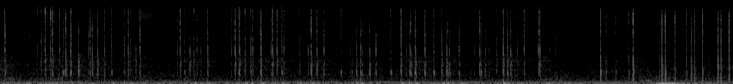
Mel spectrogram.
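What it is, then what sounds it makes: Thin dark chocolate bar. Long nails tap and scratch a thin, flat, solid dark chocolate bar with a plain back as it stands on the table and is then lifted off it. Rapid, dry, bright clicks and scratchy scrapes come in quick bursts over a low, steady hum.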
